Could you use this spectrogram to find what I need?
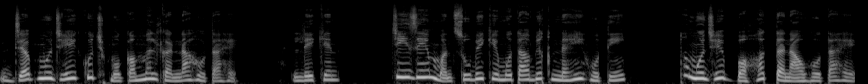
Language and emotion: Urdu, fearful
